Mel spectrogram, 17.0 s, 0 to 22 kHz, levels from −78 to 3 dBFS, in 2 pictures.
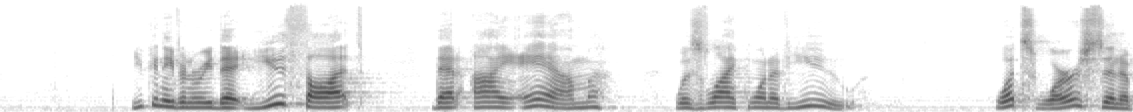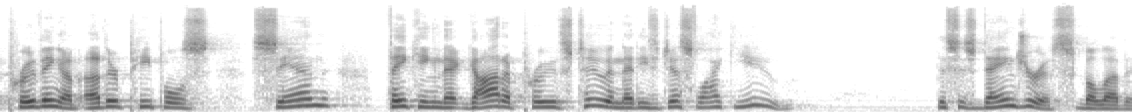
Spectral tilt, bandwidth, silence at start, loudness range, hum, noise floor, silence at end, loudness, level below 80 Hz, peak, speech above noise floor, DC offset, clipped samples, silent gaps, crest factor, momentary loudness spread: -5 dB/octave; 19 kHz; 1 s; 5 LU; none; -67 dBFS; 0 s; -29 LUFS; -70 dBFS; -10 dBFS; 38 dB; under 0.1%; under 0.1%; none; 20 dB; 11 LU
